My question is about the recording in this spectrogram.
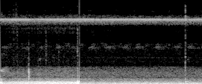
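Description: A steady low rumble with a thin high whine over it. A single sharp click comes about one and a half seconds in, after which the rumble is quieter.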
